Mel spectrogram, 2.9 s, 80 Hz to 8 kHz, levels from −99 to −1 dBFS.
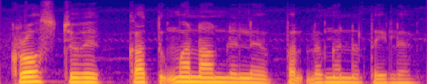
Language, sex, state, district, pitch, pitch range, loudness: Wancho, male, Arunachal Pradesh, Longding, 150 Hz, 135-155 Hz, -18 LUFS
